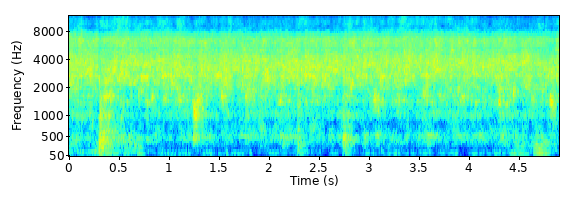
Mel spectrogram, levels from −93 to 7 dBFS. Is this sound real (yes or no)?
no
